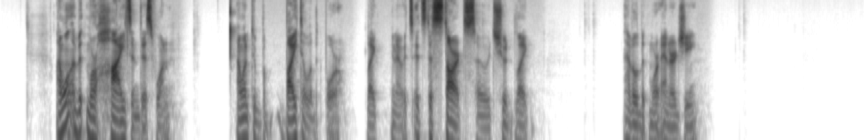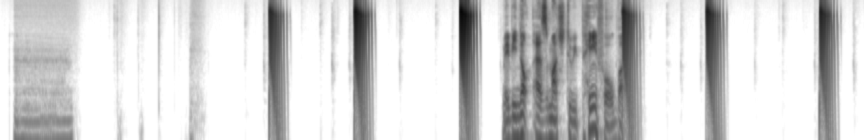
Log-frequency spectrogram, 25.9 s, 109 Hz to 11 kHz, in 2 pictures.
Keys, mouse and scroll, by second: 0.8 right click, 7.3 click, 8.8 click, 11.2 click, 14.7 click, 15.7-16.9 drag, 16.9 space, 17.6 click, 17.9 space, 19.0 space, 19.0 click, 19.7 space, 20.5 space, 20.5-21.6 drag, 22.2 space, 22.8 click, 23.2 space, 24.3 space, 24.7 click, 25.2 space.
